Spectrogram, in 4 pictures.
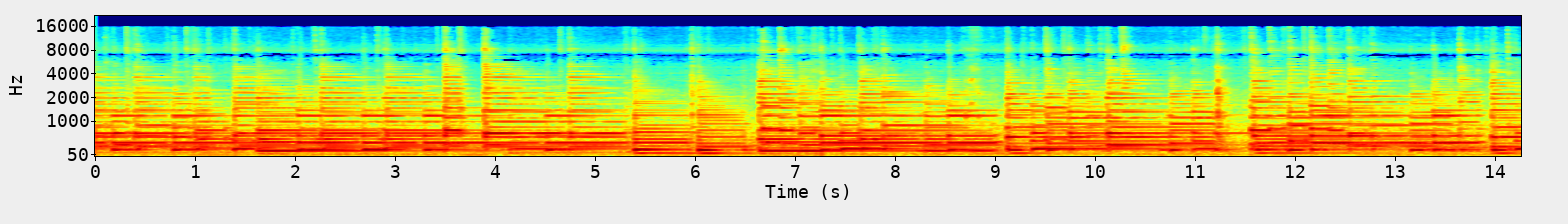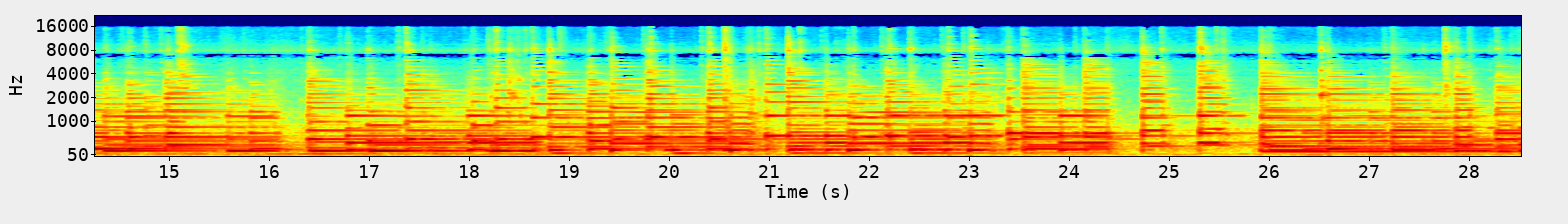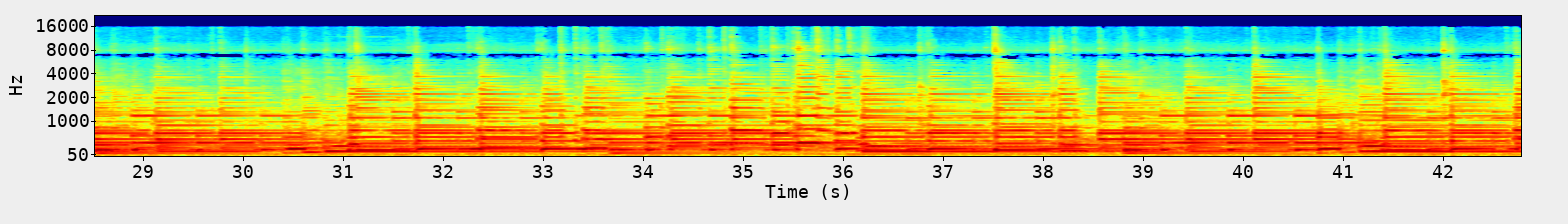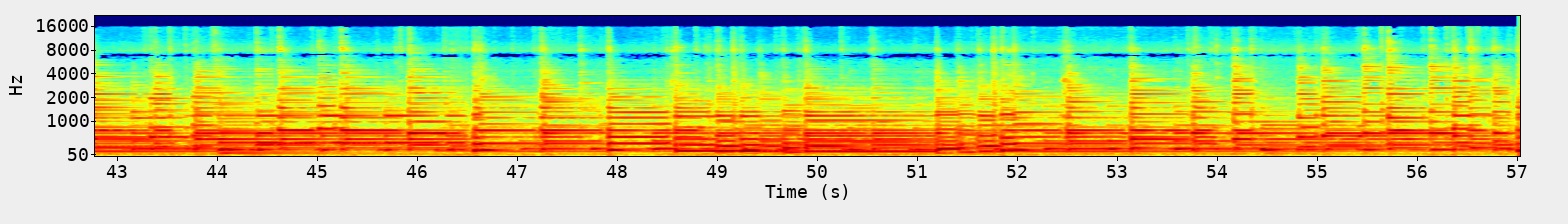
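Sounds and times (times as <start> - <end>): classical guitar duet: 0.0 - 57.0.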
